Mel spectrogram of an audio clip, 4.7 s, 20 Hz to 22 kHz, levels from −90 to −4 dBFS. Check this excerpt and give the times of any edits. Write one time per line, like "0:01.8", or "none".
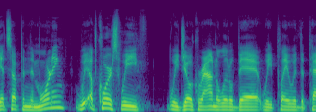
0:01.1

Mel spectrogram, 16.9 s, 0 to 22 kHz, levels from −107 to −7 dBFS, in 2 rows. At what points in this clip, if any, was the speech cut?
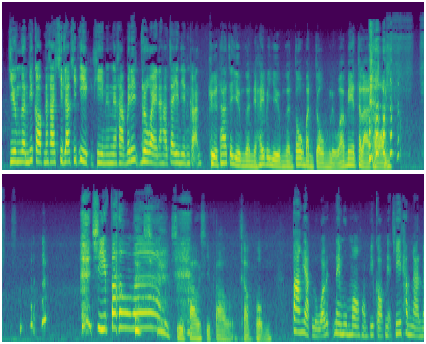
none

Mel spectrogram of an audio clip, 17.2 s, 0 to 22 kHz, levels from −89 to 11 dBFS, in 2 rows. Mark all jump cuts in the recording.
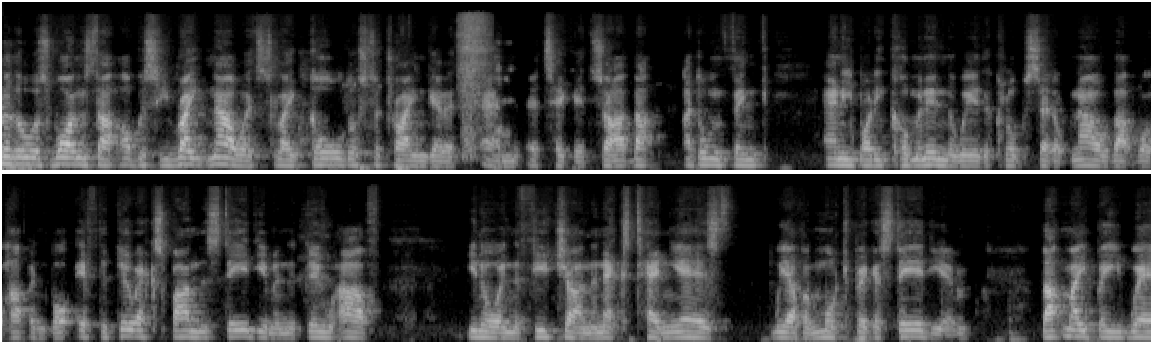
none

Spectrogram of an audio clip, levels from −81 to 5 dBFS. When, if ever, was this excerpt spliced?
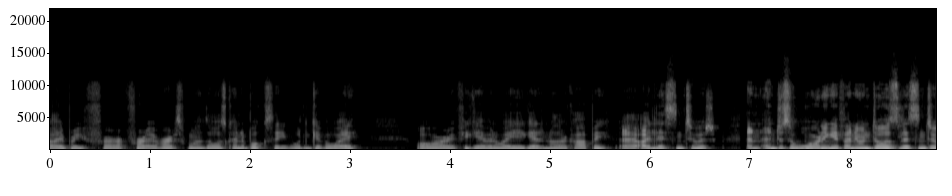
0:06.9

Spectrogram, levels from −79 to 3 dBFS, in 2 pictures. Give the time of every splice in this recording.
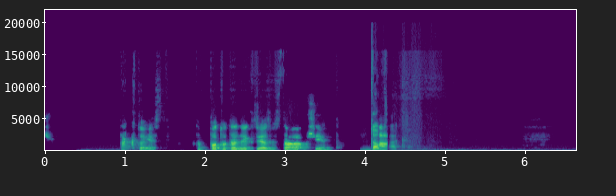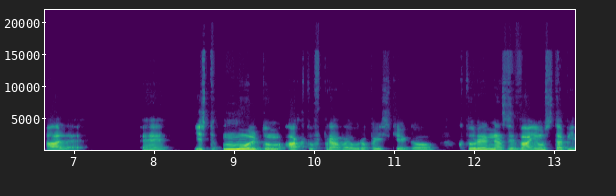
0:04.2

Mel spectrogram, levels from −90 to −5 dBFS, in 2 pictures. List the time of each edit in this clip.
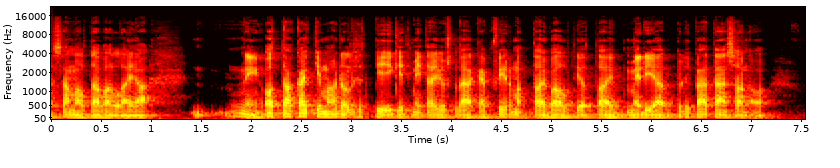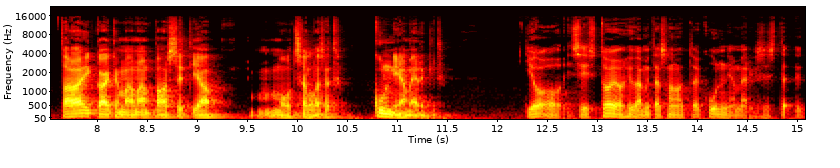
none

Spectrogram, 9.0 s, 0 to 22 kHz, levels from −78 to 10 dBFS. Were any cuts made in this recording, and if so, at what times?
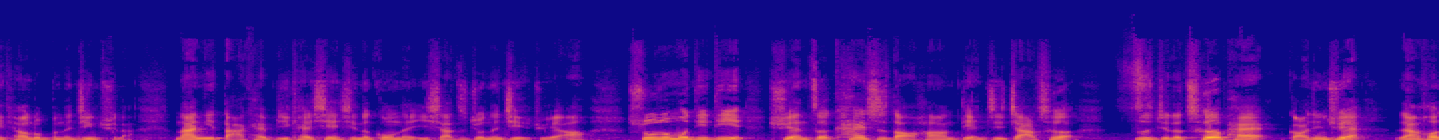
none

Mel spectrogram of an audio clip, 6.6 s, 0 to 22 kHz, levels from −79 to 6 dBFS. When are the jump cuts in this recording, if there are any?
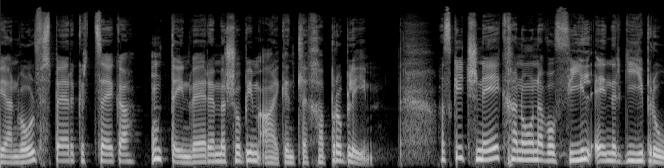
0:01.4

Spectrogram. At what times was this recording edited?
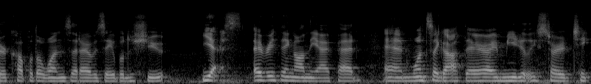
0:02.0
0:03.8

